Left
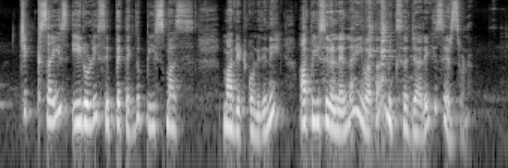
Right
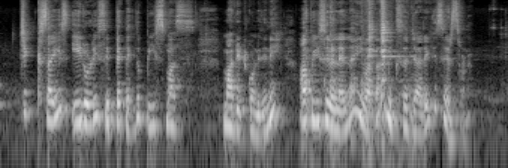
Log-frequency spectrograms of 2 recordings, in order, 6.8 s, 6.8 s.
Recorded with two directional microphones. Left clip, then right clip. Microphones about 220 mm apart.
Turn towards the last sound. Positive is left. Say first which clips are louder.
# left 7 dB
turn(degrees=45)  # may be behind; listen again after turning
